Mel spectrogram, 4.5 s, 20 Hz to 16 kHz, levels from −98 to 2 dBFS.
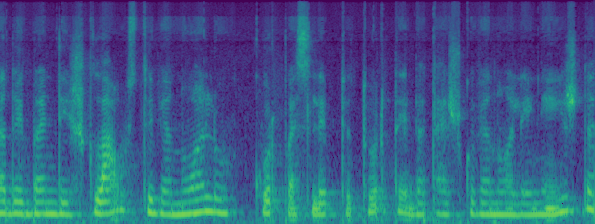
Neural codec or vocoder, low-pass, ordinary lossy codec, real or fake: vocoder, 44.1 kHz, 128 mel bands every 512 samples, BigVGAN v2; 14.4 kHz; Opus, 16 kbps; fake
